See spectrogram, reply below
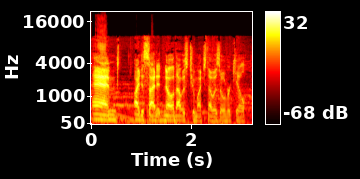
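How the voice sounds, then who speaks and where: Male creator for off-the-cuff commentary track: very bright, sharp voice, rambling and self-deprecating, music underneath. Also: mid-range voice, normal speed. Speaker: creator of an anime parody series giving commentary. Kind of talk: casual, unscripted director's commentary. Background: music and audio of the video being discussed.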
